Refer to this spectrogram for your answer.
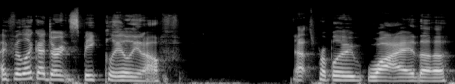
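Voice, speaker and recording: An animated woman with an Australian accent mumbles at a fairly slow pace, her medium pitch showing ordinary variation. Her loudness stays very even, and the recording is very clean with a silent background. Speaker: gaming streamer. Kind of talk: live stream chat. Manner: mumbling; casual, animated.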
